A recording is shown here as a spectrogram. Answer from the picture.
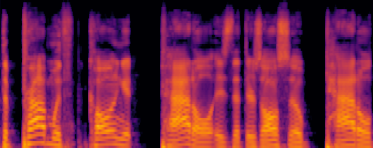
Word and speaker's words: padel: Or are you the classier paddle kind of guy? Yeah. Good for you for saying it correctly because a lot of people would say padell.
